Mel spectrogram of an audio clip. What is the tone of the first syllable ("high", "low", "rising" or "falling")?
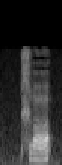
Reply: rising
